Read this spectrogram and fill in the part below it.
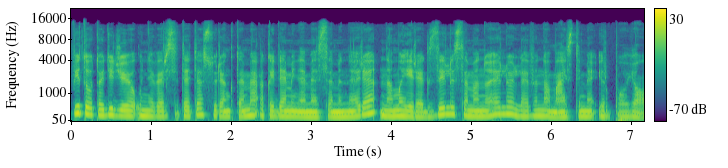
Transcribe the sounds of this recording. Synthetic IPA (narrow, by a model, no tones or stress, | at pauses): ʋʲiːt̪ɒʊt̪oːd̪ʲɪd͡ʒʲɛjoːʔʊnʲɪʋʲɛɾʲsʲɪt̪ʲɛt̪ʲɛsʊɾʲɛŋkt̪ɐmʲɛʔɐkɐd̪ʲɛmʲɪnʲemʲɛsʲɛmʲɪnɐɾʲɛnɐmɐɪɪɾɛɡʲzʲɪlʲɪsɛmɐnʊɛːlʲoːlʲɛʋʲɪnoːmɑːsʲt̪ʲɪmʲeʔɪɾpoːjoː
